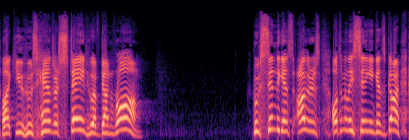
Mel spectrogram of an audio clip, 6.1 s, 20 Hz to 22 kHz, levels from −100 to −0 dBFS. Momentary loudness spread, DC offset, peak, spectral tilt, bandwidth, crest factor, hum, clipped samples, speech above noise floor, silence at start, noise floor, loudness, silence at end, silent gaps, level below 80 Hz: 7 LU; under 0.1%; -2 dBFS; -3 dB/octave; 14.5 kHz; 16 dB; none; under 0.1%; 60 dB; 0.05 s; -78 dBFS; -18 LUFS; 0.05 s; none; -68 dBFS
